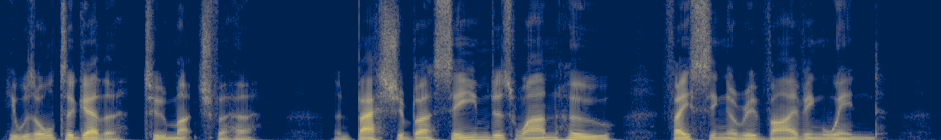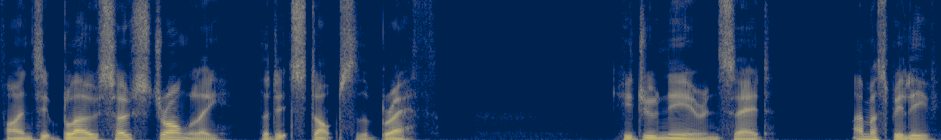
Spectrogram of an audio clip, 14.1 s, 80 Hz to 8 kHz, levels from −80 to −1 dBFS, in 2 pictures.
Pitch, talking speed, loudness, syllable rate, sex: 95 Hz, 155 wpm, -23 LUFS, 4.6 syllables/s, male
